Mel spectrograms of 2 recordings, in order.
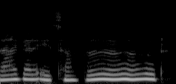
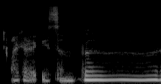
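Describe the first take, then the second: First: Said aloud, slowly drawn out; slow normal voice. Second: Whispered under breath. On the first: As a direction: say it aloud, unhurried. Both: Shown as a demonstration.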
